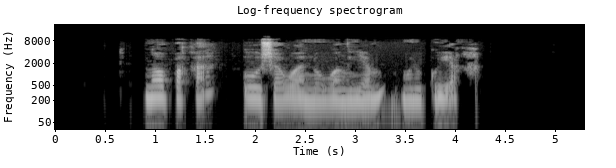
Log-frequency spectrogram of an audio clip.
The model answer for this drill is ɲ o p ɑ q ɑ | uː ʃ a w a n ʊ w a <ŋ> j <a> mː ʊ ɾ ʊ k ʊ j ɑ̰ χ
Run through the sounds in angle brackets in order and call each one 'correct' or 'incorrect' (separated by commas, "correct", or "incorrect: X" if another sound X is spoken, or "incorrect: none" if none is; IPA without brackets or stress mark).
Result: correct, correct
